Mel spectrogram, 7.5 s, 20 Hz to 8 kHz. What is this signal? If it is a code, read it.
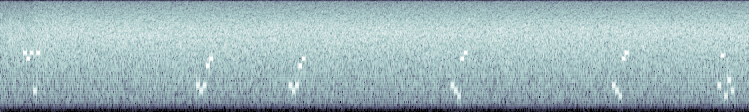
Five-tone selective call (EIA), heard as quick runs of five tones, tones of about 30 ms, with radio hiss. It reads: 97909 10157 10157 10079 10079 18820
